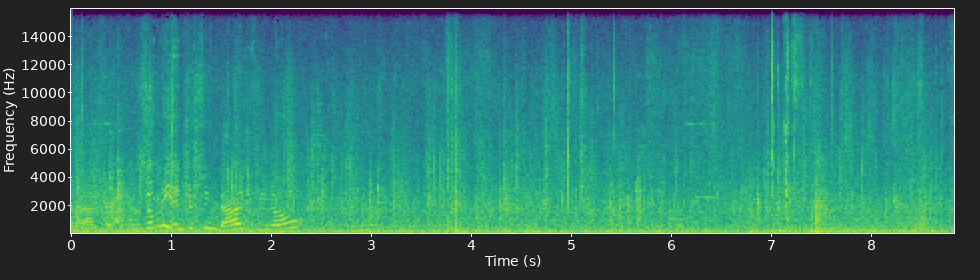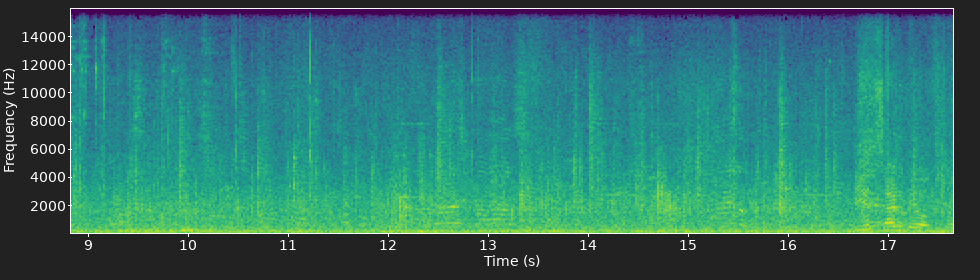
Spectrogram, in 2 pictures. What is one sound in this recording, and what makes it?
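A baggage carousel rumbles steadily as it turns.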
